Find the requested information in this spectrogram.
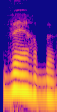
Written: verbe

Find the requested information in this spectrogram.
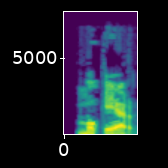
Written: moquear

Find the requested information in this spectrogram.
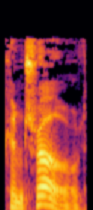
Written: controlled

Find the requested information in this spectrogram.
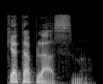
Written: cataplasme

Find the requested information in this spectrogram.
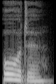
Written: order

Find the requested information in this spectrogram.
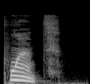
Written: pointe

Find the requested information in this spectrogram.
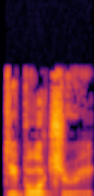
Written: debauchery

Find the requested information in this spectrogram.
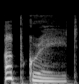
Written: upgrade

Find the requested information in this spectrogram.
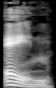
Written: aim

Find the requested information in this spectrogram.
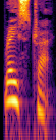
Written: racetrack

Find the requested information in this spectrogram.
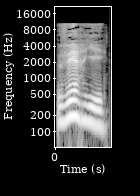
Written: verrier

